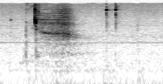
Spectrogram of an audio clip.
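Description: Computer mouse and keyboard clicks: one sharp click about half a second in, followed by a short soft hiss, then two light ticks around a second and a half, over a faint steady electrical hum.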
